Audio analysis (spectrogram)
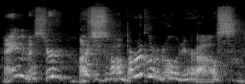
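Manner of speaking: hammed-up little girl. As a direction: fib to the man like a sly kid. Voicing girl in story.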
